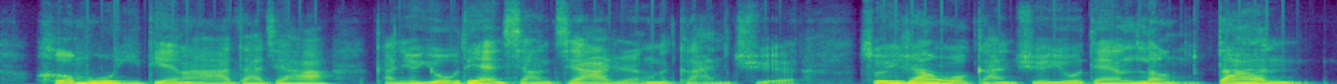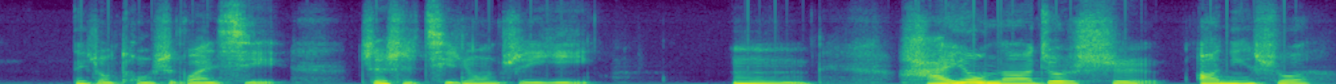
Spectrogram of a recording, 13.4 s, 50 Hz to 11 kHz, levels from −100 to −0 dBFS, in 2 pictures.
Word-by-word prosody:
和 170 Hz, -2 st, 0 dB
睦 250 Hz, +5 st, +7 dB
一 205 Hz, -3 st, -2 dB
点 170 Hz, -5 st, 0 dB
啊， 165 Hz, +2 st, -1 dB
大 185 Hz, 0 st, -1 dB
家 190 Hz, 0 st, 0 dB, 0.2 s
感 175 Hz, -, -4 dB
觉 185 Hz, +1 st, +2 dB
有 170 Hz, +1 st, +2 dB
点 235 Hz, -12 st, +4 dB
像 160 Hz, +1 st, -2 dB
家 160 Hz, -1 st, 0 dB
人 145 Hz, 0 st, -3 dB
的 -, -, +1 dB
感 -, -, -7 dB
觉。 -, -, -8 dB, 0.3 s
所 230 Hz, -, +1 dB
以 250 Hz, -, +6 dB
让 255 Hz, -2 st, +6 dB
我 170 Hz, -2 st, +1 dB
感 155 Hz, -3 st, -3 dB
觉 165 Hz, 0 st, -3 dB
有 170 Hz, +2 st, +1 dB
点 190 Hz, -1 st, +2 dB
冷 170 Hz, -4 st, +2 dB
淡， 230 Hz, -11 st, +3 dB, 0.5 s
那 180 Hz, -, -2 dB
种 145 Hz, -3 st, -4 dB
同 145 Hz, 0 st, -6 dB
事 150 Hz, -, -4 dB
关 145 Hz, 0 st, -2 dB
系， 150 Hz, -, -5 dB, 0.4 s
这 195 Hz, +10 st, 0 dB
是 185 Hz, -1 st, -2 dB
其 165 Hz, -1 st, -4 dB
中 165 Hz, -1 st, -3 dB
之 160 Hz, -, -6 dB
一， 150 Hz, -2 st, -5 dB, 0.7 s
嗯， 170 Hz, -4 st, -1 dB, 0.4 s
还 195 Hz, +4 st, +1 dB
有 295 Hz, +1 st, +7 dB
呢 210 Hz, -4 st, +3 dB
就 235 Hz, +3 st, +1 dB
是 220 Hz, -3 st, -4 dB
啊， 220 Hz, -1 st, +1 dB
您 195 Hz, 0 st, +2 dB
说。 230 Hz, +2 st, -4 dB
180 Hz, 215 characters per minute, -17 LUFS, 160-205 Hz, 0.7 s, 睦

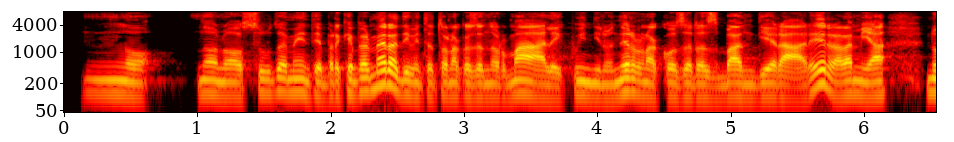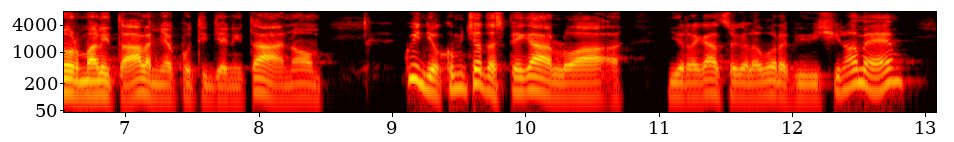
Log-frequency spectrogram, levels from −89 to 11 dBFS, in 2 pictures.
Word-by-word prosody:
No, 120 Hz, -3 st, -6 dB, 0.2 s
no, 120 Hz, 0 st, -3 dB
no, 110 Hz, -1 st, -1 dB
assolutamente, 125 Hz, +2 st, -2 dB
perché -, -, -1 dB
per 135 Hz, -, +2 dB
me 190 Hz, -, +5 dB
era 190 Hz, -3 st, +8 dB
diventata 105 Hz, -4 st, -3 dB
una 105 Hz, 0 st, 0 dB
cosa 105 Hz, -, 0 dB
normale, 100 Hz, -2 st, +3 dB
quindi 110 Hz, -3 st, -4 dB
non 95 Hz, +3 st, -5 dB
era 135 Hz, -, +5 dB
una 105 Hz, -4 st, 0 dB
cosa 105 Hz, -1 st, -1 dB
da 100 Hz, -1 st, 0 dB
sbandierare, 100 Hz, -1 st, +2 dB
era 105 Hz, -, +5 dB
la 115 Hz, +2 st, +4 dB
mia 110 Hz, -1 st, +3 dB, 0.3 s
normalità, 115 Hz, -3 st, +3 dB
la -, -, +1 dB
mia 95 Hz, -1 st, -6 dB
quotidianità 90 Hz, -1 st, -3 dB
no, 100 Hz, -1 st, -9 dB, 0.5 s
quindi 260 Hz, -5 st, -1 dB
ho -, -, -3 dB
cominciato 165 Hz, +6 st, -2 dB
a -, -, +2 dB
spiegarlo 115 Hz, -7 st, 0 dB
a 105 Hz, +1 st, -1 dB, 0.3 s
il 110 Hz, 0 st, -6 dB
ragazzo 105 Hz, +2 st, -4 dB
che 105 Hz, -, -4 dB
lavora 110 Hz, +3 st, -4 dB
più 100 Hz, 0 st, -12 dB
vicino 100 Hz, -, -7 dB
a 200 Hz, -, -1 dB
me 205 Hz, +1 st, -2 dB
110 Hz, 190 wpm, -25 LUFS, 100-125 Hz, 0.5 s, era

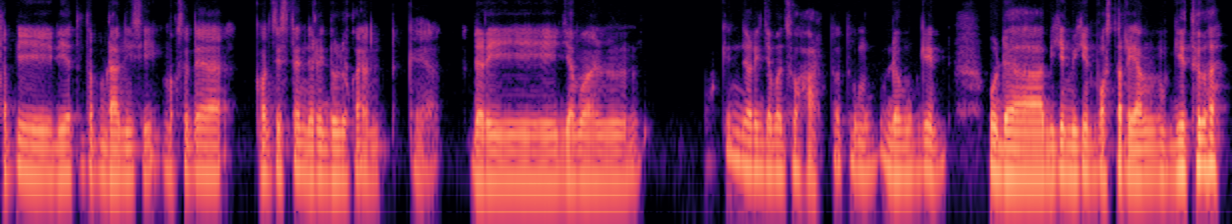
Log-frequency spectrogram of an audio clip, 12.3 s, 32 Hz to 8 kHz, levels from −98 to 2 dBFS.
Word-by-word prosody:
Tapi 115 Hz, +3 st, -5 dB, 0.4 s
dia 110 Hz, +1 st, +1 dB
tetap 110 Hz, -1 st, -7 dB
berani 105 Hz, -1 st, 0 dB
sih. 110 Hz, +2 st, -8 dB
Maksudnya 110 Hz, -1 st, -2 dB, 0.3 s
konsisten 110 Hz, +1 st, -2 dB
dari 105 Hz, 0 st, +1 dB
dulu 100 Hz, 0 st, +3 dB
kan, 110 Hz, -3 st, -3 dB, 0.4 s
kayak -, -, -12 dB, 0.3 s
dari 95 Hz, -1 st, +1 dB, 0.7 s
zaman 95 Hz, -1 st, +1 dB, 1.0 s
mungkin -, -, -10 dB
dari 120 Hz, -1 st, +2 dB
zaman 115 Hz, -1 st, +1 dB
Soeharto 125 Hz, +5 st, -7 dB
tuh 140 Hz, -, -7 dB, 0.2 s
udah 110 Hz, -2 st, +1 dB
mungkin, 110 Hz, +1 st, -1 dB, 0.5 s
udah 100 Hz, -3 st, +6 dB
bikin-bikin 110 Hz, 0 st, +3 dB
poster 105 Hz, +1 st, +1 dB
yang 105 Hz, 0 st, +3 dB
begitulah. 125 Hz, +4 st, +5 dB
110 Hz, 120 wpm, -24 LUFS, 105-115 Hz, 1.0 s, udah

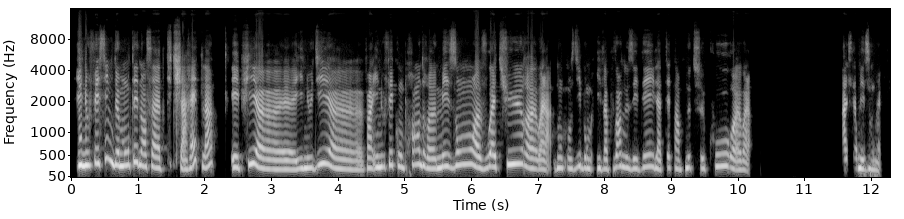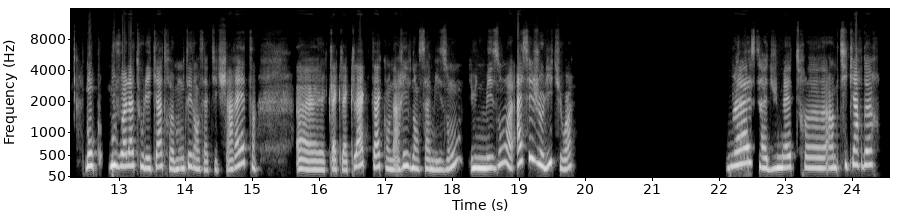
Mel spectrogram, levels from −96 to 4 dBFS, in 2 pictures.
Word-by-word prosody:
Il 285 Hz, -, +9 dB
nous 280 Hz, +1 st, +9 dB
fait 325 Hz, +3 st, +1 dB
signe 380 Hz, +2 st, 0 dB
de 290 Hz, -, +4 dB
monter 285 Hz, +5 st, +3 dB
dans 270 Hz, -3 st, +1 dB
sa 240 Hz, -3 st, 0 dB
petite 220 Hz, +9 st, -7 dB
charrette-là 240 Hz, -, 0 dB, 0.3 s
et 230 Hz, 0 st, +2 dB
puis 305 Hz, +6 st, +2 dB
heu, 195 Hz, -3 st, +2 dB
il 215 Hz, +3 st, +1 dB
nous 225 Hz, 0 st, +3 dB
dit, 310 Hz, +8 st, +1 dB
heu 205 Hz, -6 st, 0 dB
enfin 225 Hz, -1 st, -1 dB
il 240 Hz, -, +3 dB
nous 250 Hz, -, +1 dB
fait 290 Hz, 0 st, -3 dB
comprendre: 255 Hz, -3 st, -1 dB
«maison», 265 Hz, +5 st, +1 dB
heu 240 Hz, -, +4 dB
«voiture» 265 Hz, +6 st, +2 dB
heu, 220 Hz, -2 st, +2 dB
voilà, -, -, 0 dB
donc 225 Hz, +1 st, -2 dB
on 215 Hz, -, -4 dB
se -, -, -8 dB
dit: 255 Hz, +3 st, -4 dB
«Bon, 220 Hz, -1 st, -2 dB
il 220 Hz, -, -1 dB
va 205 Hz, -, -2 dB
pouvoir 245 Hz, +5 st, -4 dB
nous 225 Hz, -4 st, -2 dB
aider, 240 Hz, +5 st, -3 dB
il 240 Hz, -3 st, -2 dB
a 195 Hz, -, -1 dB
peut-être 230 Hz, +2 st, -10 dB
un 200 Hz, -, -4 dB
peu 230 Hz, +3 st, -3 dB
de 220 Hz, -, -20 dB
secours», 260 Hz, +6 st, -3 dB
voilà, 205 Hz, -4 st, -1 dB
voilà 185 Hz, -, -4 dB, 1.4 s
À 210 Hz, -, +1 dB
sa 215 Hz, 0 st, -13 dB
maison, 205 Hz, -1 st, +1 dB
ouais. 175 Hz, -3 st, -7 dB, 0.4 s
Donc 270 Hz, +1 st, +3 dB
nous 285 Hz, +2 st, +7 dB
voilà, 270 Hz, +1 st, +2 dB
tous 260 Hz, -2 st, -2 dB
les 220 Hz, -1 st, +1 dB
4, 255 Hz, -1 st, -2 dB
heu, -, -, 0 dB
montés 220 Hz, +6 st, -1 dB
dans 215 Hz, -3 st, -2 dB
sa 180 Hz, -2 st, -7 dB
petite 185 Hz, 0 st, -12 dB
charrette, 275 Hz, +9 st, -2 dB, 0.7 s
heu, 190 Hz, -2 st, +1 dB
clac, 195 Hz, 0 st, -3 dB
clac, 180 Hz, -1 st, -4 dB
clac, 300 Hz, +7 st, 0 dB
tac. 245 Hz, -1 st, -1 dB
On 200 Hz, -1 st, 0 dB
arrive 270 Hz, +5 st, +1 dB
dans 215 Hz, -2 st, 0 dB
sa 205 Hz, 0 st, -5 dB
maison, 200 Hz, -, -1 dB, 0.2 s
une 225 Hz, 0 st, +6 dB
maison 230 Hz, +10 st, +1 dB
assez 375 Hz, +7 st, +2 dB
jolie, 305 Hz, 0 st, +3 dB
tu 340 Hz, -, -11 dB
vois? 225 Hz, +6 st, -2 dB, 2.3 s
Ouais, 285 Hz, +7 st, +3 dB
ça 235 Hz, -, 0 dB
a 220 Hz, -, +3 dB
dû 205 Hz, +3 st, 0 dB
mettre, 235 Hz, +1 st, 0 dB
heu, 225 Hz, -1 st, +1 dB
1 230 Hz, +1 st, 0 dB
petit 235 Hz, +5 st, -3 dB
1/4 295 Hz, -1 st, +1 dB
d'heure. 295 Hz, +1 st, -1 dB
230 Hz, 215 wpm, -18 LUFS, 210-275 Hz, 2.3 s, Il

